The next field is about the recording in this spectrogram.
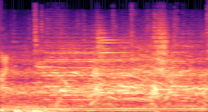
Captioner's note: metal clanging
